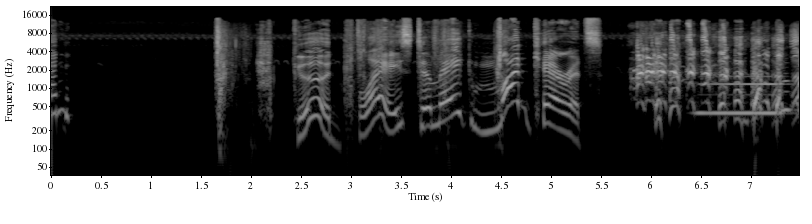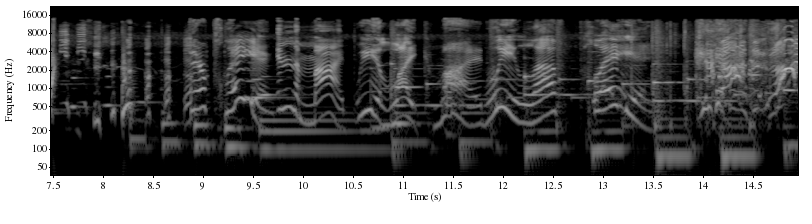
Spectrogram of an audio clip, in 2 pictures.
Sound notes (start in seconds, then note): 5.8 hearty laughter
